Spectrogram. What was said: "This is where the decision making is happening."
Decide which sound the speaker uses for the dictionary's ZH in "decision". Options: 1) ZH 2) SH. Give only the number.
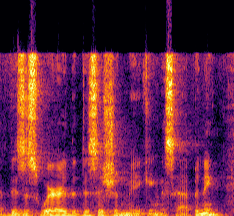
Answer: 1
